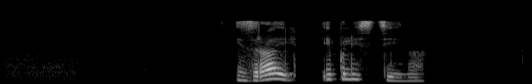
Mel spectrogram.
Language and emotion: Russian, neutral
